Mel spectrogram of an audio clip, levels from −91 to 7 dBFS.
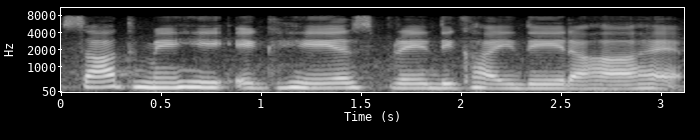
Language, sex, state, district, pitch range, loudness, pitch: Hindi, female, Haryana, Charkhi Dadri, 165-200 Hz, -12 LUFS, 185 Hz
